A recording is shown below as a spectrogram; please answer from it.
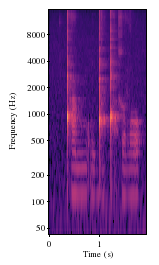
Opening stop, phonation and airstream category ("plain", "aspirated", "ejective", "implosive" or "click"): click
